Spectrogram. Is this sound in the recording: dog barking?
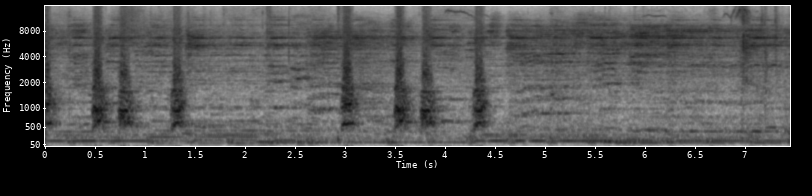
yes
